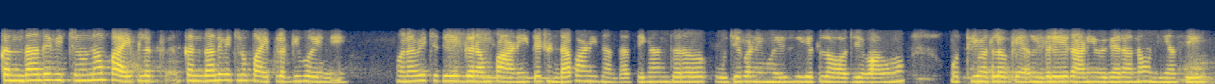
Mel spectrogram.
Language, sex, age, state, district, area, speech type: Punjabi, female, 30-45, Punjab, Fatehgarh Sahib, rural, conversation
